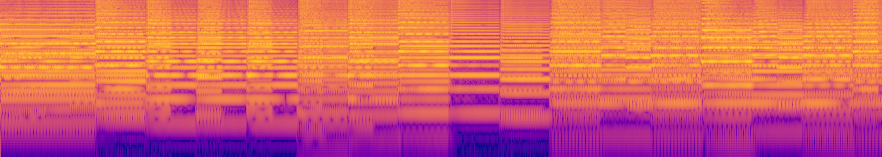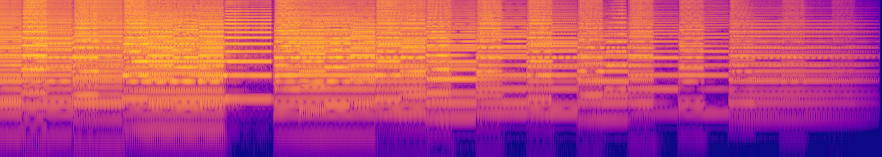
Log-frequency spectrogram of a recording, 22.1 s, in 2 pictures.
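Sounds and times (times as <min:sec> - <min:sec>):
solo trombone: 0:00.0 - 0:21.8.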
